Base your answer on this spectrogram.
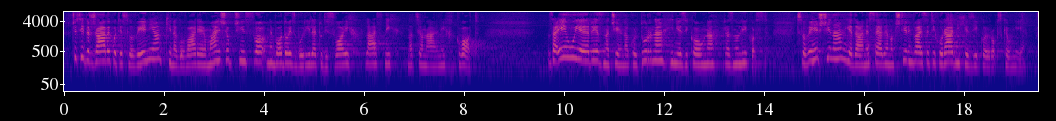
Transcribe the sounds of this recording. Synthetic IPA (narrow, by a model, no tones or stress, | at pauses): t͡ʃɛsid̪əɾʒaːʋɛkɔt̪jɛslɔʋeːnijakinaɡɔʋaːɾjajɔmanʃɛɔpt͡ʃinst̪ʋɔnɛboːd̪ɔizbɔɾiːlɛt̪uːd̪isʋɔːjixlaːst̪nix | nat̪siɔnaːlnixkʋɔːt̪ | zaeːujɛɾeznat͡ʃilnakult̪uːɾnainjɛzikɔwnaɾaznɔliːkɔst̪ | slɔʋeːnʃt͡ʃinajɛd̪aːnɛsːɛːd̪əmɔt̪ʃt̪iːɾind̪ʋajɛsɛt̪ixuɾaːd̪nixjɛzikɔwɛwɾoːpskɛunijɛ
